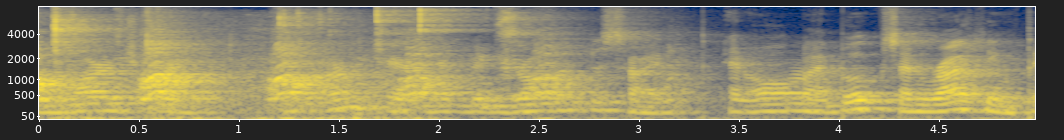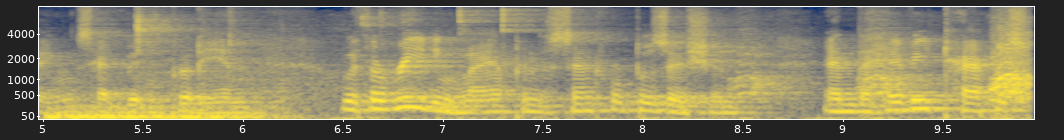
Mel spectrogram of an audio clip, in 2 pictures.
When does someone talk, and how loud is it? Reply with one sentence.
You can hear the talking from 0.0 to 9.9 s, getting louder.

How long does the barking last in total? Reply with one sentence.
The barking can be heard for 5 seconds in total.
